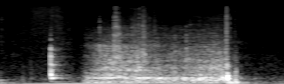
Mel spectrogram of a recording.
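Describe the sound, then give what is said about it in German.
A wooden knock, then a stretch of scraping and sliding as a wooden drawer is pulled and searched for an old concert poster, ending in another sharp wooden clack. Fairly quiet, with no talking. “Warte, ich habe das hier in der Schublade irgendwo.”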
